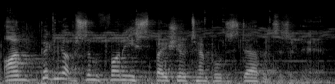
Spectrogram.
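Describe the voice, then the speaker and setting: A man's voice: high voice, huge pitch swings, fairly quick. A man playing an eccentric, scatterbrained alien time traveller in an audio drama, rambling and hesitating theatrically. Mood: flustered, chirpy. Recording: roomy sound with music behind.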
